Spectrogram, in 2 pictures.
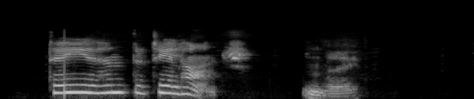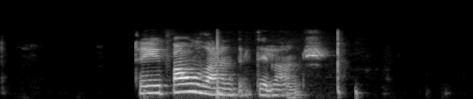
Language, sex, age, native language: Icelandic, male, 8, Icelandic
